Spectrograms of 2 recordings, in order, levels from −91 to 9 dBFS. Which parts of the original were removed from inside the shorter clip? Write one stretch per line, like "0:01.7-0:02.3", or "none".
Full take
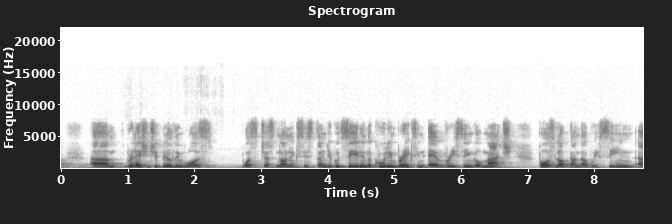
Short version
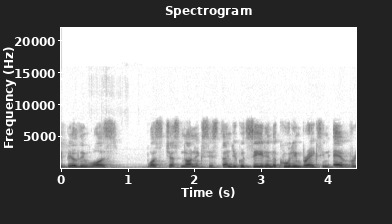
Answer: none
